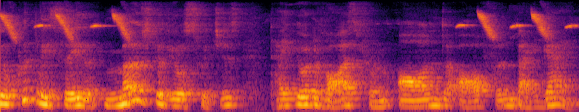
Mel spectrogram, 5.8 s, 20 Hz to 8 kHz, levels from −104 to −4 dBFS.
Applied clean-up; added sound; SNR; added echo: none; Bird vocalization, bird call, bird song; 14 dB; reverberation time 0.6 s.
